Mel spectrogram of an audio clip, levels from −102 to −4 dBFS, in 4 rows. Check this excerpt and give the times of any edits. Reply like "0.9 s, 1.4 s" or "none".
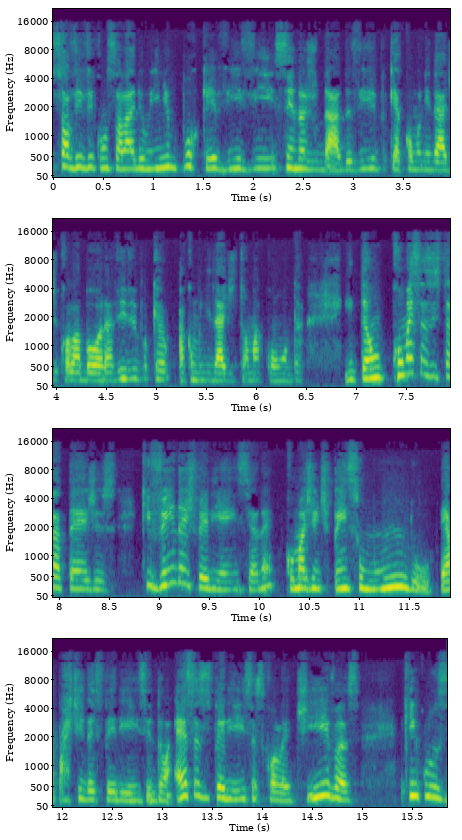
none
